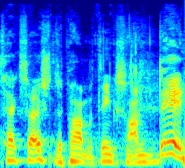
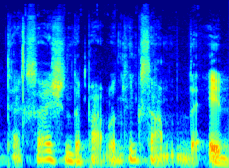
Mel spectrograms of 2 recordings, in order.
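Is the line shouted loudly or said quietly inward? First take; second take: shouted; quiet. First: The line is screamed out loudly. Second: The line is said quietly, turned inward. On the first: The speaker calls it wrong. "you used to scream this line" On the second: The speaker calls it right. "He turned it inwards"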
